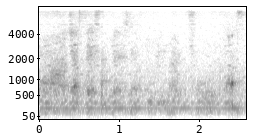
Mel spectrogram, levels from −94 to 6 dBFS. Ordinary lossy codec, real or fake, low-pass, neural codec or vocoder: none; fake; 7.2 kHz; codec, 24 kHz, 0.9 kbps, WavTokenizer, medium speech release version 1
